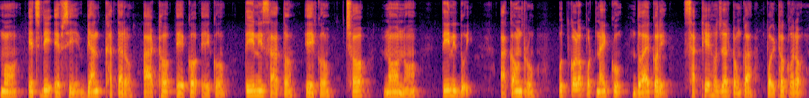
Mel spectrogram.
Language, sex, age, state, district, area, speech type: Odia, male, 18-30, Odisha, Kandhamal, rural, read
